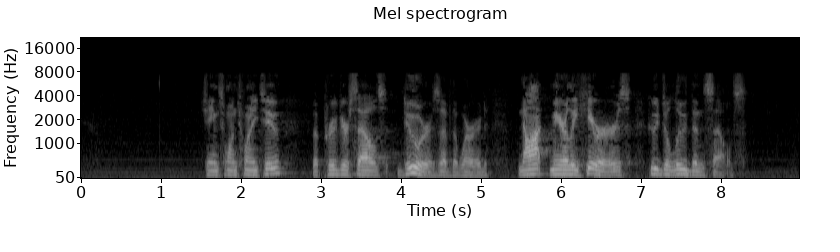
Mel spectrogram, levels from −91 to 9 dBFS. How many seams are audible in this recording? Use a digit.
0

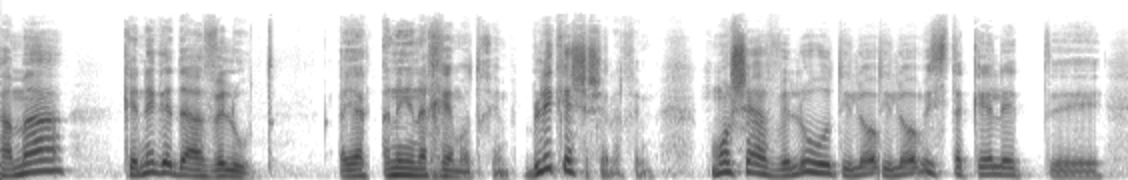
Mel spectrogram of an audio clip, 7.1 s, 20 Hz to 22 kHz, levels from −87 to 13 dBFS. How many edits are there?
4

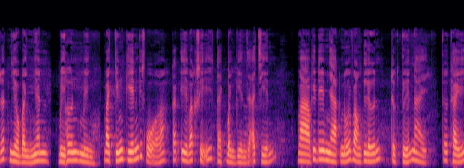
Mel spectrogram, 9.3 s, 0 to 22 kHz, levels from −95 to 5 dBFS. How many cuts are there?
6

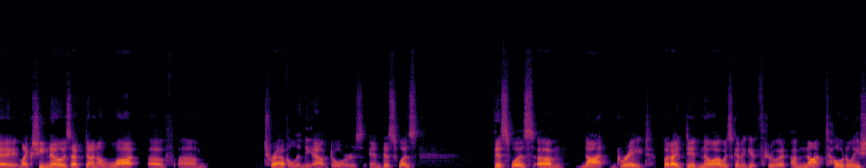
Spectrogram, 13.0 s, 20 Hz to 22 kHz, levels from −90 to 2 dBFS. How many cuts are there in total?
2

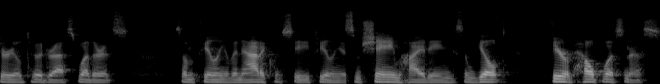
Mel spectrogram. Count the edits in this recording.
1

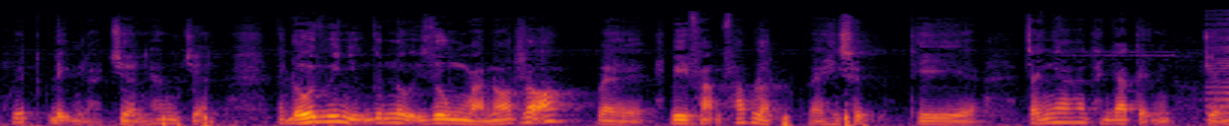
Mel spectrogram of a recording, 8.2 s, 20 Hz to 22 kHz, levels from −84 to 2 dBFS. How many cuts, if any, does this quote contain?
0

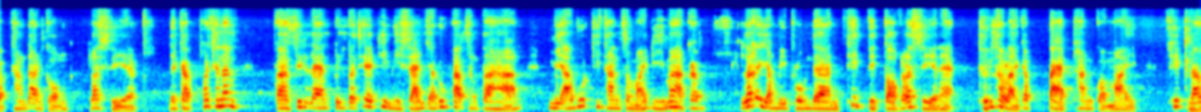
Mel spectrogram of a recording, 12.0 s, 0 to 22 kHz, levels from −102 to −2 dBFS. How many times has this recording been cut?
1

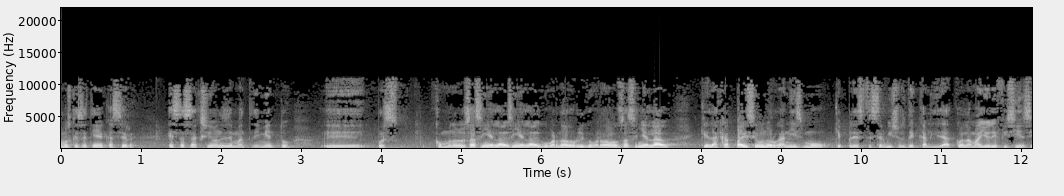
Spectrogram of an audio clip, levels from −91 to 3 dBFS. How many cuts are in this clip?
3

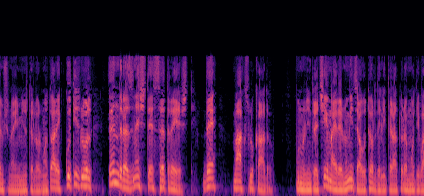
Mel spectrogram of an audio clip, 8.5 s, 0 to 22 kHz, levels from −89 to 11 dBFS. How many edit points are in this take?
0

